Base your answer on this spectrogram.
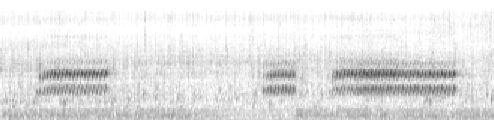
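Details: Pond-side grey tree frog, sharing the water with common toads, repeating pulsed, vibrating trills: a second-long burst, a short half-second one, then a drawn-out trill of nearly two seconds.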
